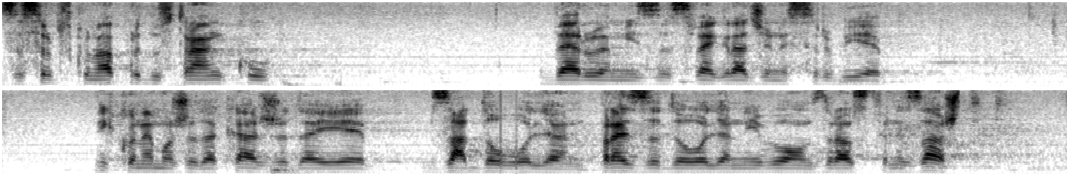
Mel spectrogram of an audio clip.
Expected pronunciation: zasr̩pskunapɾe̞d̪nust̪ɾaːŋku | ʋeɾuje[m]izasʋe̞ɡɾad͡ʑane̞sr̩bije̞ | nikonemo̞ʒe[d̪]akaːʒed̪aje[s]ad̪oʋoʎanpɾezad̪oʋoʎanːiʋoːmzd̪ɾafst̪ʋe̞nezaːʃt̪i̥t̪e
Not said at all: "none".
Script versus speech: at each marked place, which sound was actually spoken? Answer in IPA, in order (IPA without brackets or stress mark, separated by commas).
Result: m, d̪, z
